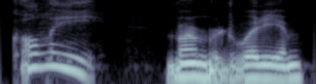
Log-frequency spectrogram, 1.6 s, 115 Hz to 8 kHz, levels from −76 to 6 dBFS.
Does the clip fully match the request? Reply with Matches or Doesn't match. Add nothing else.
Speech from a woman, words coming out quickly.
Doesn't match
